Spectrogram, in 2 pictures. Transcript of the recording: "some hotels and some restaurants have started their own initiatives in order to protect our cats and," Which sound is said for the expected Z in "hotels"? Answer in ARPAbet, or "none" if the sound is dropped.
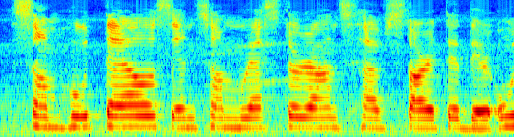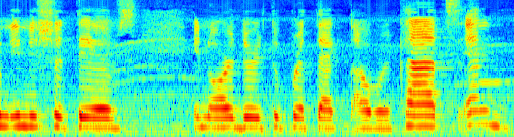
S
